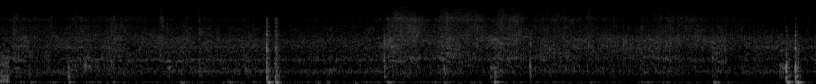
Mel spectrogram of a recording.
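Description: Chicken pieces sizzling steadily in hot mustard oil in an aluminium pressure cooker as they are browned, with a wooden spatula stirring them and knocking against the pot a few times.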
